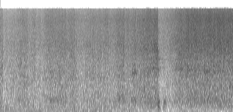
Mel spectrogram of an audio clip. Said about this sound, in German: Ist übrigens windig für den Fall, dass es nicht auffällt. Also ich meine, okay, Aufnahmegerät hält sich ganz gut.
